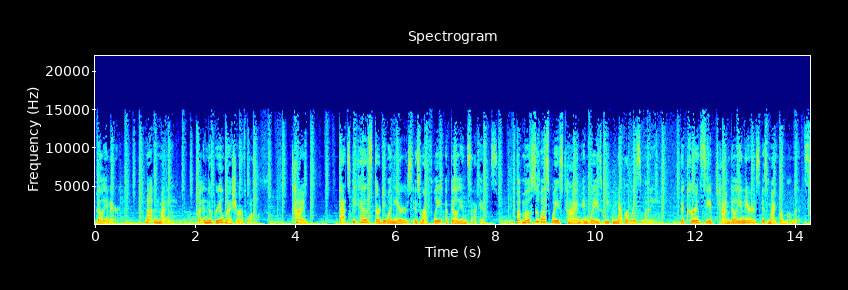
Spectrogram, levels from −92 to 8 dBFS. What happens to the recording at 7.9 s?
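Scattered short gaps run from 7.13 to 8.45 s: about seven brief holes, the longest around 40 ms, point to packets lost or arriving late. The receiver filled each by extending the preceding sound, leaving quick ticks, smears and small hiccups.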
